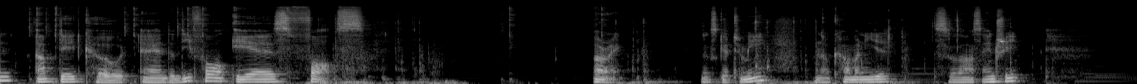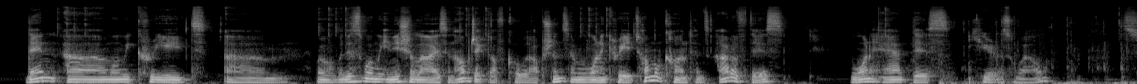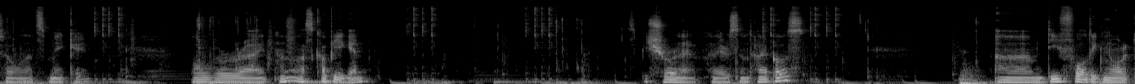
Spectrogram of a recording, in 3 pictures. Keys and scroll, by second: 3.7 super+Right, 3.9 super+s, 6.2 super+s, 7.9 super+s, 21.1 super+Right, 21.3 shift+super+Left, 21.8 super+c, 22.5 super+v, 27.4 super+c, 28.3 super+v.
